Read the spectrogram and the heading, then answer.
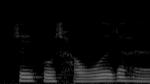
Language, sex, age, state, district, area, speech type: Bodo, female, 45-60, Assam, Kokrajhar, rural, spontaneous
